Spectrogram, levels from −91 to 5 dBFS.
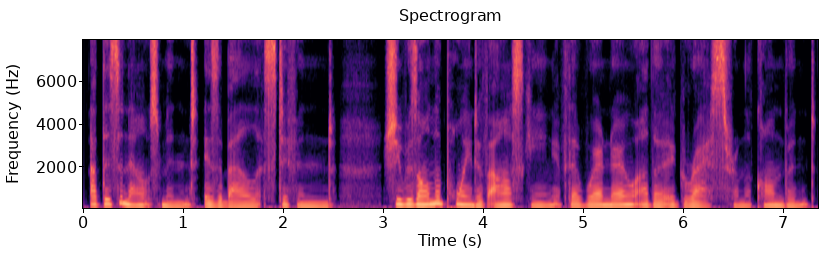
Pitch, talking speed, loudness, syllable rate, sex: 185 Hz, 170 wpm, -19 LUFS, 5.1 syllables/s, female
